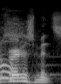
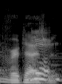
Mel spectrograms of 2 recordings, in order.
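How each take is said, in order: First: It is pronounced the British way. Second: It is pronounced the American way.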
